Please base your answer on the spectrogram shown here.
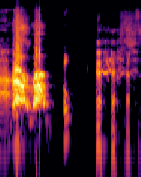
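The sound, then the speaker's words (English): A pet dog barks at passing traffic in a string of short, sharp barks: two loud barks, a brief pause, a quieter one, then a quicker run of lighter yips. No voices are heard. “That's my dog who decided to come with me today and is deciding to bark at the traffic.”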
